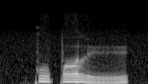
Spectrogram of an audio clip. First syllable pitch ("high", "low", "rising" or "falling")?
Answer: falling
